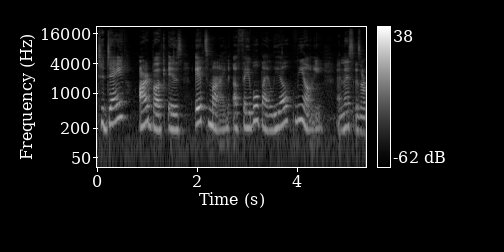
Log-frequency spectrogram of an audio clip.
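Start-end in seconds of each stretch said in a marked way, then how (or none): none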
